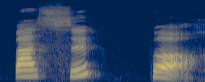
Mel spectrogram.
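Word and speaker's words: passeport: 빠 스 바 자 패스포트 인데 발음은 조금 다르죠 요렇게 잘라서 한번 읽어 주시면 되요 빠 스 프 이렇게 읽으면 되겠습니다 자 그 다음에는 제시하다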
